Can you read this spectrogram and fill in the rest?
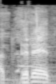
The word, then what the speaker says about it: Dread: ¿Cómo se pronuncia? – Dread. – ¿Cómo? – Dread. – Aquí dice Dread. – Pero se pronuncia Dread.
